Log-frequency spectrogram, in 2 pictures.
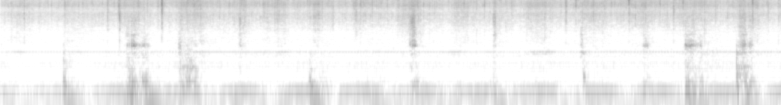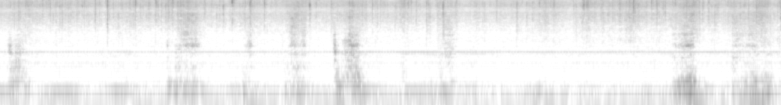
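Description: Bacon-and-garlic fried rice sizzling in a hot pan as it is stirred, with irregular scrapes and knocks of the stirring utensil against the pan.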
